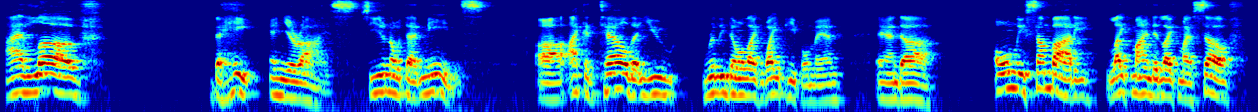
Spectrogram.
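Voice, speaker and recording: A man hosting his own channel, delivering a mocking, confrontational response to a rival in halting speech full of fillers and restarts. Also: fairly high pitch, reverberant. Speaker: channel host.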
